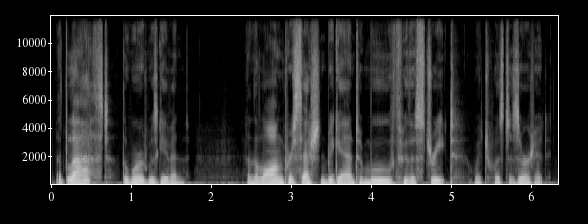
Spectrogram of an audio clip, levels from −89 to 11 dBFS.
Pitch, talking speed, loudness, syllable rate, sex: 180 Hz, 180 wpm, -18 LUFS, 5.0 syllables/s, female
